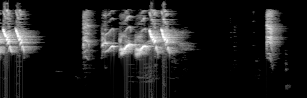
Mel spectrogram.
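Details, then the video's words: Double-collared seedeater in nature delivering its tui-tui song: a quick warbled burst, then a longer jumbled phrase of rapid slurred notes, with brief high chips before and after; background silent. "COLEIRO TUI TUI CANTANDO NA NATUREZA"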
